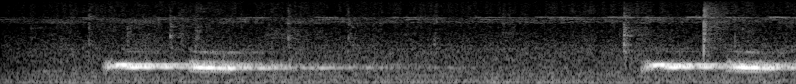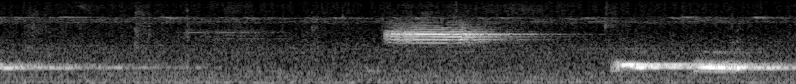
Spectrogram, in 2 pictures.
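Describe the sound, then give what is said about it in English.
A southern boobook owl gives its two-note double hoot three times at a steady, unhurried pace at night in the Australian bush, over a constant high insect drone and a brief higher call. “A quintessential sound of the Australian bush at night is the double hoot of the southern boobook.”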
